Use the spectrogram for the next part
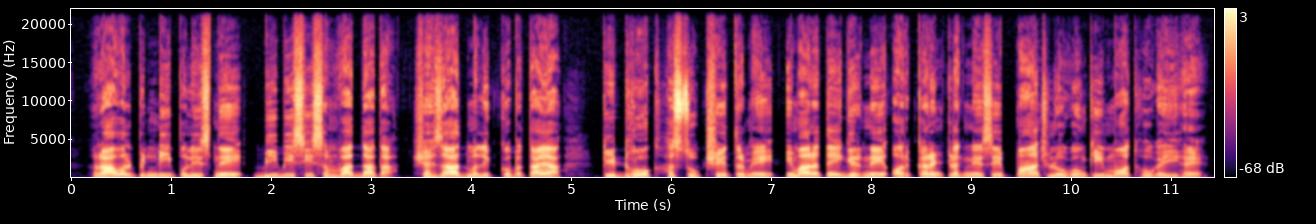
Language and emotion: Hindi, neutral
